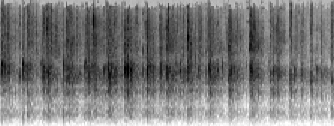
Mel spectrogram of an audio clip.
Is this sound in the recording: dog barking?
no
